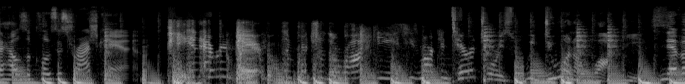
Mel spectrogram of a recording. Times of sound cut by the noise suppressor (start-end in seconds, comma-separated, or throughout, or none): none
